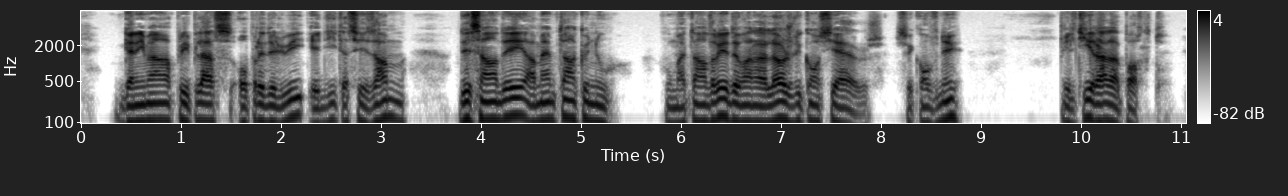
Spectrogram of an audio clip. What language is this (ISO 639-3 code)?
fra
